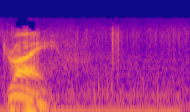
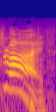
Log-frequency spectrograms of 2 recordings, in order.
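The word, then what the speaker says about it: Drei: yeah but of course that ain't the way you spell it see what no you see it's a german name is it yeah sure spelled d-r-e-i it means three you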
